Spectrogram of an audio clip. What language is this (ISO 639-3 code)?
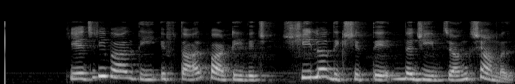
pan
